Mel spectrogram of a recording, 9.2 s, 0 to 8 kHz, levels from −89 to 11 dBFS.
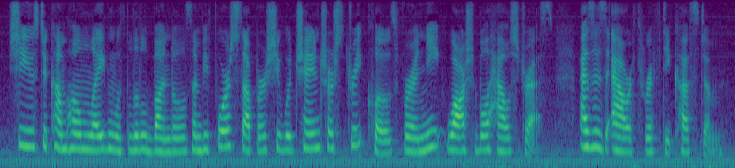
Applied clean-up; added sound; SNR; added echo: none; none; none; none.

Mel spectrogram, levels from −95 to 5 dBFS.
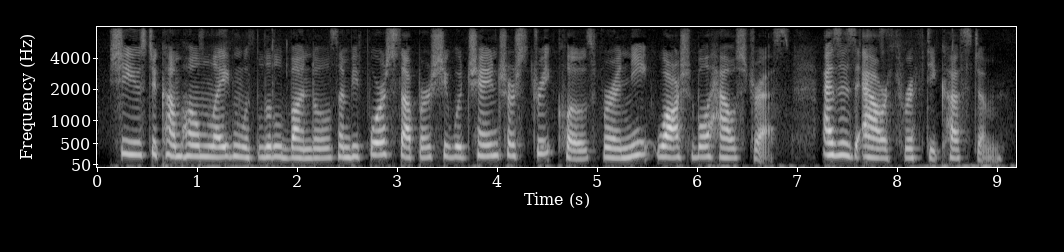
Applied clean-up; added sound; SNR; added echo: neural mask model Resemble Enhance denoiser.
